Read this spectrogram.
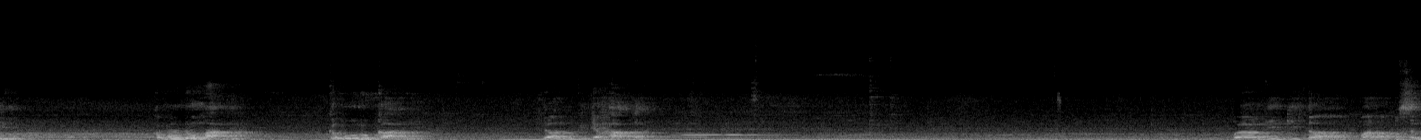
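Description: A woman reads aloud into a microphone through a loudspeaker, in an echoing room.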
